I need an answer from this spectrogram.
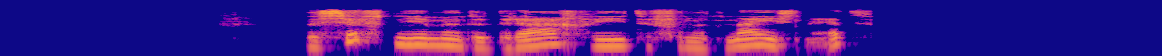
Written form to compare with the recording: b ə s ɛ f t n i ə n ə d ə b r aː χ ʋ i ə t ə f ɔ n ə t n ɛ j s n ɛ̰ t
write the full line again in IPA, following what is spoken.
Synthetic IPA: b ə s ɛ f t n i ə m ə d ə d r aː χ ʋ i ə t ə f ɔ n ə t n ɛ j s n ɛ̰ t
